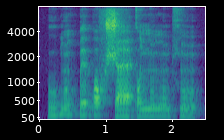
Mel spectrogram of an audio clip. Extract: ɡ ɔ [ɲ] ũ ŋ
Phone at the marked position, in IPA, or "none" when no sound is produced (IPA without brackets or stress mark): ɲ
